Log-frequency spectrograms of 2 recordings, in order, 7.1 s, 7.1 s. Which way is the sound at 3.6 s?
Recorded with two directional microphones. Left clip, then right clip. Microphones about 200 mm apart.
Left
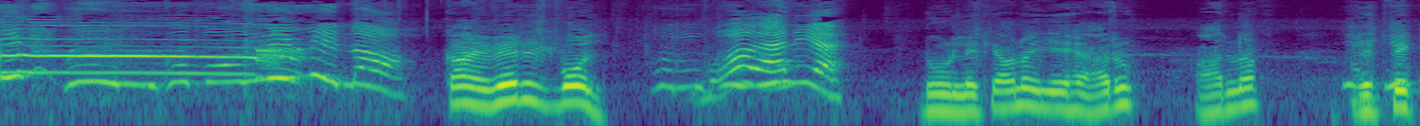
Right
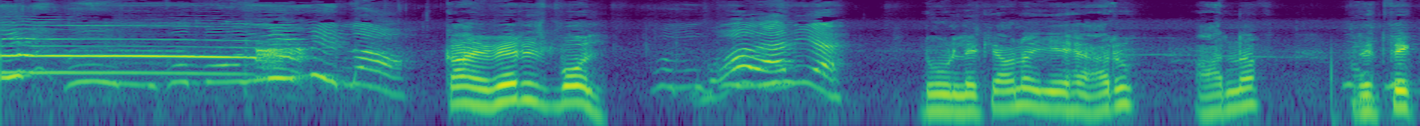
35° left (ahead or behind).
